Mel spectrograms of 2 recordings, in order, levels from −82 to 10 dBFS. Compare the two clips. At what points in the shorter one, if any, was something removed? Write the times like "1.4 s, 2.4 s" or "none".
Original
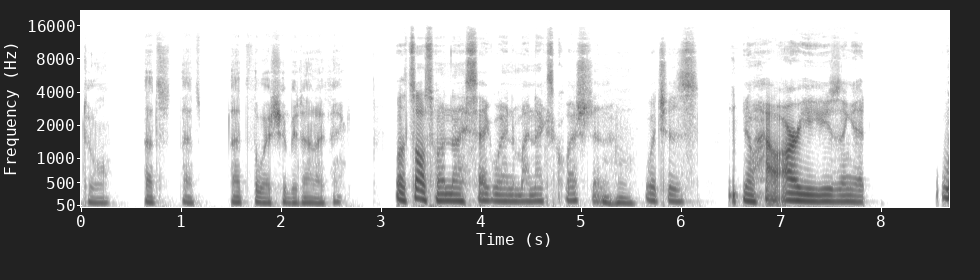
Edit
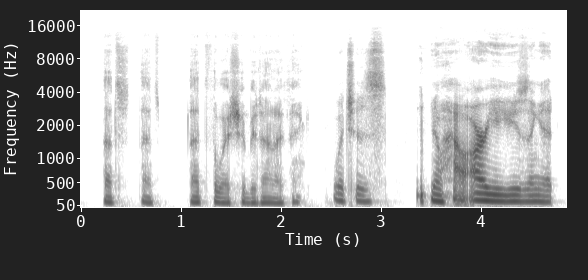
2.4 s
